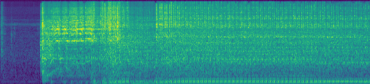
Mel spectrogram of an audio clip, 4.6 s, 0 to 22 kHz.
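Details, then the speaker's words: Toro TimeCutter MX 4200 zero-turn mower that ran rough, after replacing both ignition coils (fuel, plugs, filter and valves already done): cranks, fires and settles into an even idle of about four beats a second, no hunting; the coil fix worked. "um so it looks like it did the job"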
